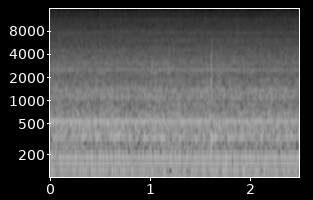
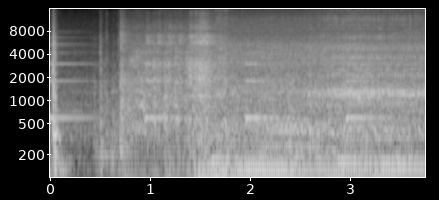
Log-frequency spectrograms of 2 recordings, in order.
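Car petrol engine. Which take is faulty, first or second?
second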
